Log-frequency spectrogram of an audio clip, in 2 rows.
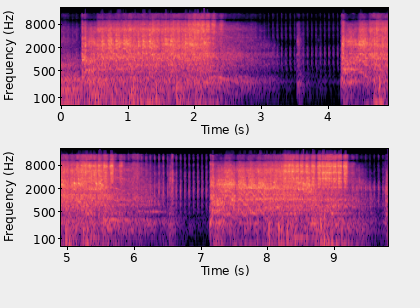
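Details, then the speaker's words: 1966 Clark forklift, gasoline Continental flathead four-cylinder, cold after sitting six months, on full choke with the throttle floored: three long cranking bursts with no catch. Flooded, with a carb issue suspected; it eventually starts. "She'll go. Stuff's happening. Hold it to the floor. Yeah, she's flooded."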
